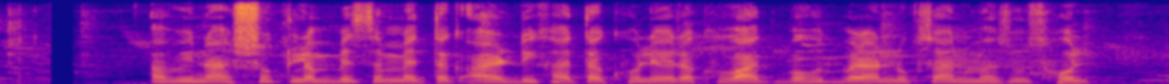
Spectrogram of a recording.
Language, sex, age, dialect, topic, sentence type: Magahi, female, 25-30, Northeastern/Surjapuri, banking, statement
